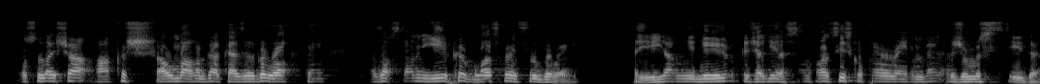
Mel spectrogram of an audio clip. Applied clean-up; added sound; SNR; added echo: neural mask model DeepFilterNet 3.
